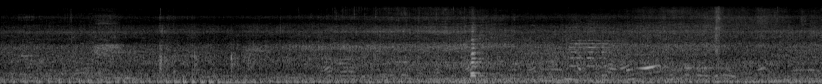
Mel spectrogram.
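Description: Street ambience: a steady low traffic rumble with faint voices in the distance, a short vehicle horn toot about six seconds in, and a sharp click just before it.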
